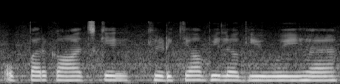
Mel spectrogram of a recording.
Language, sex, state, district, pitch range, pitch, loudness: Hindi, female, Chhattisgarh, Raipur, 190-200 Hz, 195 Hz, -12 LUFS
